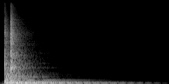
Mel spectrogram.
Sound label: household small metal cupbard door close; zapsplat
